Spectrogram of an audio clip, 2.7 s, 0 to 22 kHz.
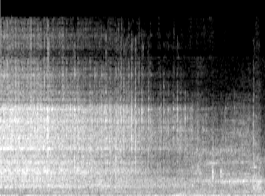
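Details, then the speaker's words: OEM clutch throw-out bearing from a 2015 Subaru BRZ at about 100K miles with neglected maintenance; spun by hand it gives a dry, gritty rolling rasp like a skateboard, fading as it slows; worn bearing. "you can see our favorite OEM throw out bearing per usual sounds like a skateboard"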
